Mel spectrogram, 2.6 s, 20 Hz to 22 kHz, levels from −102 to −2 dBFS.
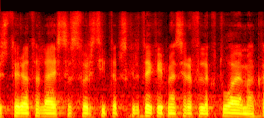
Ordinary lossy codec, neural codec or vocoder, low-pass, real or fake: AAC, 64 kbps; autoencoder, 48 kHz, 128 numbers a frame, DAC-VAE, trained on Japanese speech; 14.4 kHz; fake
